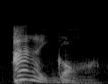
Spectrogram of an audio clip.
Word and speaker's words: Igor: No, si pronuncia Aigo. Ma mi hanno detto che era Igor. Beh, avevano torto, non le pare?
